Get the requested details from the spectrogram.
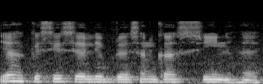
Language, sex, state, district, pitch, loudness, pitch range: Hindi, male, Arunachal Pradesh, Lower Dibang Valley, 115 Hz, -15 LUFS, 115-130 Hz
